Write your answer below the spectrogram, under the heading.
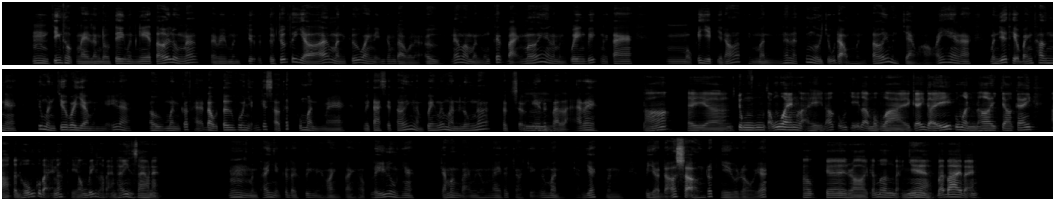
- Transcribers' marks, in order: tapping
- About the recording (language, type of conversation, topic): Vietnamese, advice, Bạn đang cảm thấy cô đơn và thiếu bạn bè sau khi chuyển đến một thành phố mới phải không?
